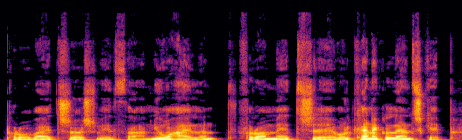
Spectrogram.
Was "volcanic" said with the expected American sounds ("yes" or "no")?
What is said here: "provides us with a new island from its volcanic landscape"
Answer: yes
